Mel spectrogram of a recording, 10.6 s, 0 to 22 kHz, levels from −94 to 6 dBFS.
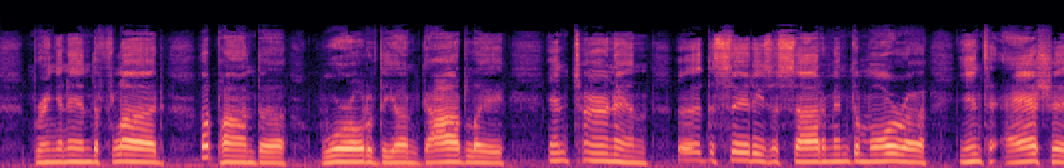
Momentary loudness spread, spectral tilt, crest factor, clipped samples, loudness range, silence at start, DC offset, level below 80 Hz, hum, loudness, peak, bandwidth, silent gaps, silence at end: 11 LU; -5 dB/octave; 14 dB; under 0.1%; 4 LU; 0.35 s; under 0.1%; -44 dBFS; none; -16 LUFS; -2 dBFS; 11 kHz; none; 0 s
